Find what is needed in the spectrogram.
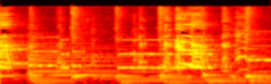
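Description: Chicken sound effect: a chicken calling, heard over steady organ background music.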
